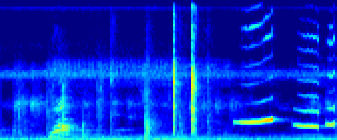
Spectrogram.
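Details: A female white-rumped shama, whose voice is used to rouse males into full song, gives a rising chirp, two sharp clicks, then long pure whistles, with a faint steady hiss behind.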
